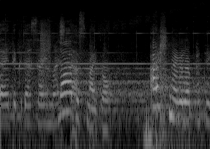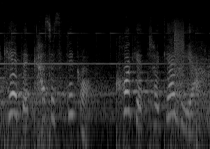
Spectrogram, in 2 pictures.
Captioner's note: speaking lithuanian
